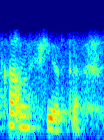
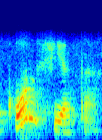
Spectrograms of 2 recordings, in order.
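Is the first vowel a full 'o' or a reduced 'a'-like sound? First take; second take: reduced; full o. First: The first vowel is a reduced 'a'-like sound. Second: The first vowel is a clear, full 'o'. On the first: The speaker calls it right. "а конфета. То есть вот это акающее наше русское произношение" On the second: The speaker calls it wrong. "Не конфета"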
